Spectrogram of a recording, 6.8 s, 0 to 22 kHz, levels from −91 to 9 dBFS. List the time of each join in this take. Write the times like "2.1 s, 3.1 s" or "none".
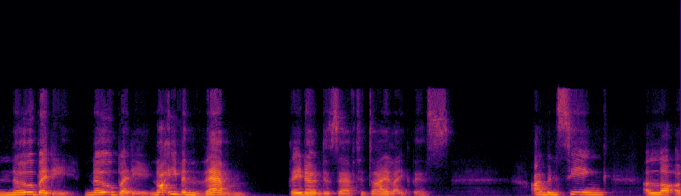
none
